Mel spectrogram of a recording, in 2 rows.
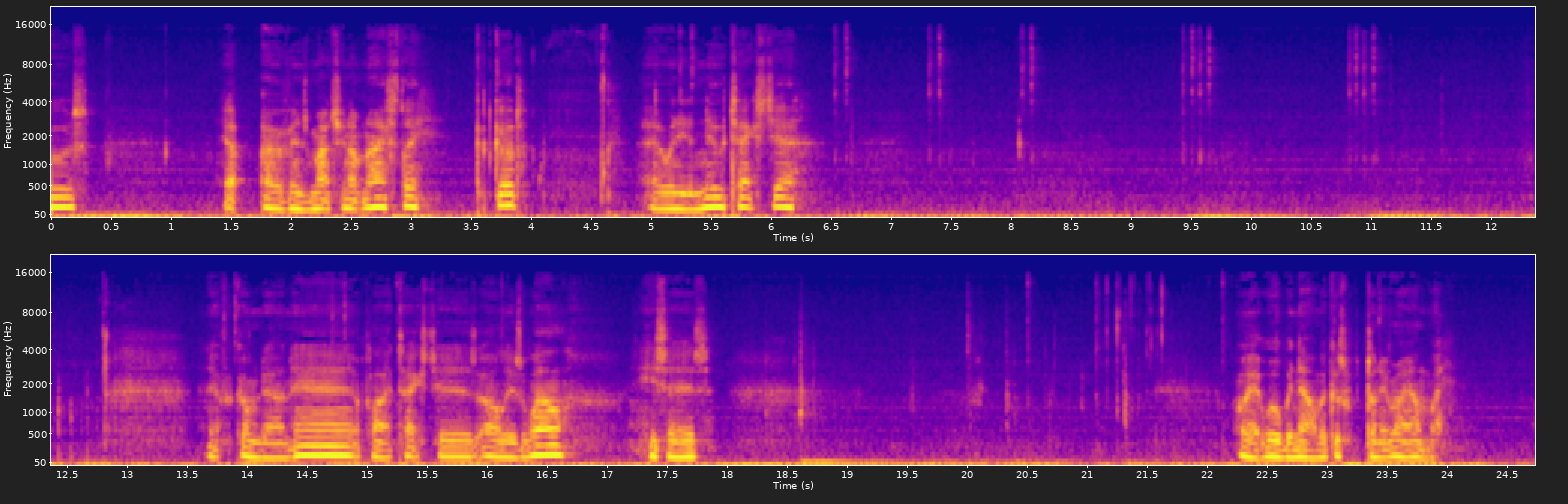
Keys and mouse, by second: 15.9-19.1 middle drag, 19.1 Tab, 24.5-24.7 middle drag.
